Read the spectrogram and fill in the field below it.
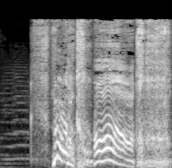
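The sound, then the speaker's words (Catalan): A person imitates a donkey's bray: a brief soft tone, then loud, harsh, strained hee-haw calls in several swooping pulses that rise and fall in pitch, with no other sounds. “I l'ase va marxar trist, molt trist.”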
